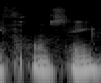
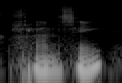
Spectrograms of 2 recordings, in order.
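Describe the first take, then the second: First: "français" with the R rolled in the throat; French R. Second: "français" without the throaty French R; non-French R. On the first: Explaining Breton sounds, "français" with a French R. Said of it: "trill the R's like they do in French". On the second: Showing what French is not, "français" without its throaty R. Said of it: "So it's the R sound". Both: Shown as a demonstration.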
